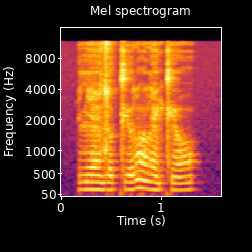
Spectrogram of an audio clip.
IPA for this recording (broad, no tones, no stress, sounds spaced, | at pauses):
lʲ æ̃ z o kʲ o l ɔ̃ l ɛ̃ kʲ ɔ̃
